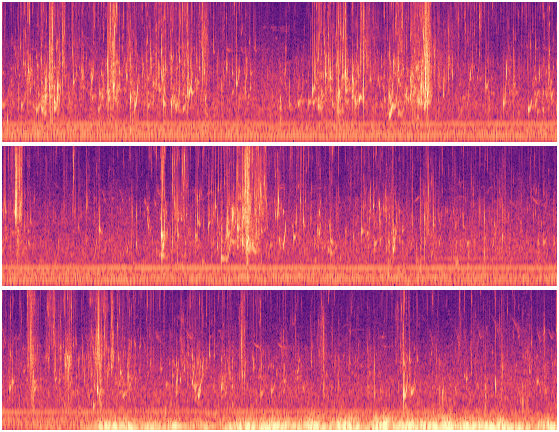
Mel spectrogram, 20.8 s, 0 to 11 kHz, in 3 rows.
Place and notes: São Miguel-Azores-Portugal, 7 Cidades lake, water movements on stairs
2 November, ~13:00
